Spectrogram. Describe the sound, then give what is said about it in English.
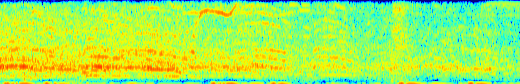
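A huge stadium crowd at a Vikings football game screams and roars continuously as an official rules the Vikings still have the ball, a dense wall of voices that stays loud throughout, easing slightly midway before swelling again with scattered whoops and shouts. “The official, what you hear the screaming about,”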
